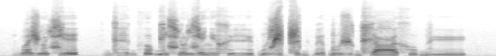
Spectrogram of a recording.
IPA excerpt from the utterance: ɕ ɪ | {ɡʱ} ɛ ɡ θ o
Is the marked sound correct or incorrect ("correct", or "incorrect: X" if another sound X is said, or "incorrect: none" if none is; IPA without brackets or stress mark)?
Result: correct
